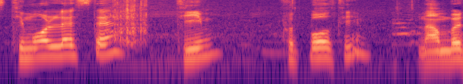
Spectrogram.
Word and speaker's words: Timor-Leste: Timor Leste diye yazılır, Timor Leste diye okunur. Aynen bu şekilde şu an ülkenin resmi ismi.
